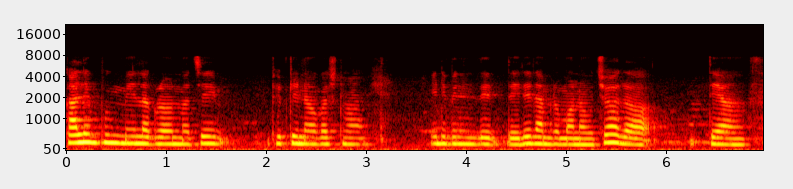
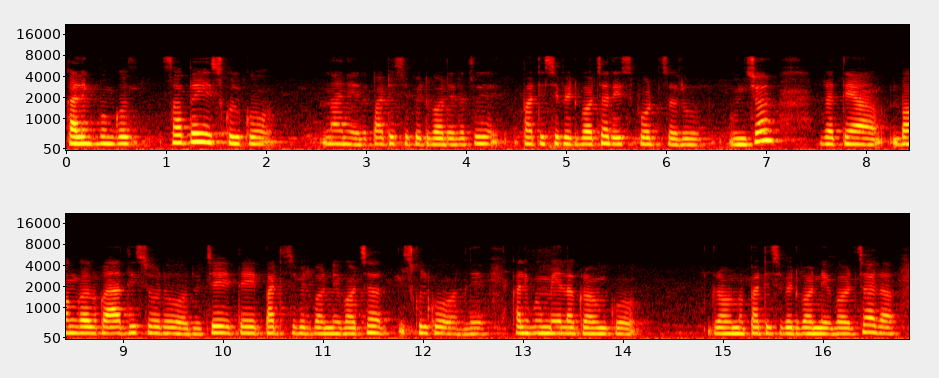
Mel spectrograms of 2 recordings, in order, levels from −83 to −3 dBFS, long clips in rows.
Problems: background sounds at intervals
